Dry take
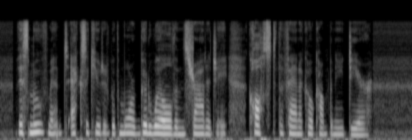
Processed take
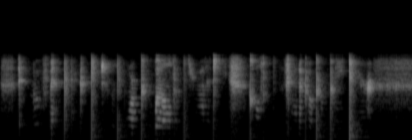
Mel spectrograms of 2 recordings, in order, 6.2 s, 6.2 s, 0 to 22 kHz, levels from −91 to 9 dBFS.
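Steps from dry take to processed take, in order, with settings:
de-essing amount 55%
inverse Chebyshev high-pass filter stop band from 330 Hz, stop band 80 dB
downward expander −56 dBFS
transient designer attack +12 dB, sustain −8 dB
in parallel at 0 dB: downward compressor, threshold −36 dBFS, peak gain reduction 18 dB
on the sum: gate with flip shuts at −15 dBFS, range −26 dB
double-tracking delay 27 ms −12.5 dB
on a send at −4.5 dB: convolution reverb RT60 0.40 s, pre-delay 3 ms
on the sum: downsampling to 8,000 Hz

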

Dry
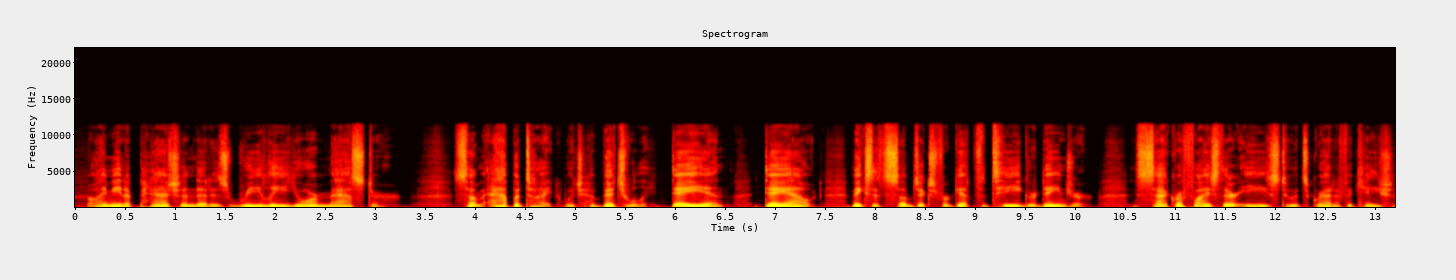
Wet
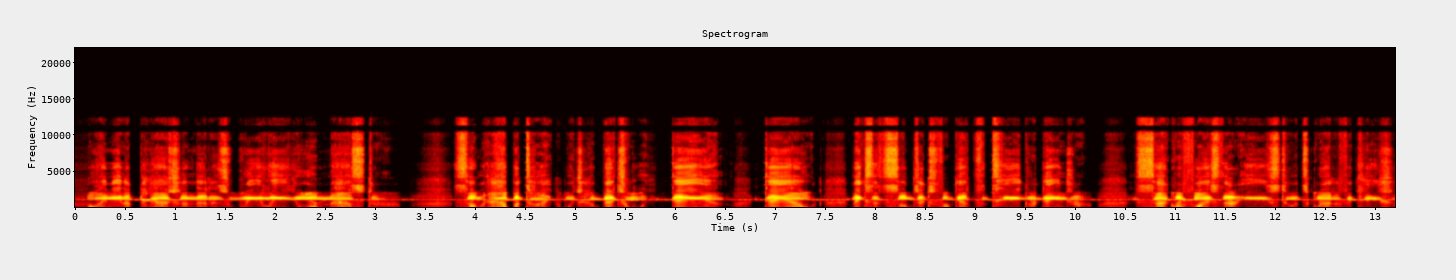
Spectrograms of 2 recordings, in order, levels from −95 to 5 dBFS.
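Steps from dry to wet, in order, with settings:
neighbouring bands swapped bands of 1,000 Hz
0:06.08–0:07.81: parametric band 1,400 Hz −6.5 dB 0.48 octaves

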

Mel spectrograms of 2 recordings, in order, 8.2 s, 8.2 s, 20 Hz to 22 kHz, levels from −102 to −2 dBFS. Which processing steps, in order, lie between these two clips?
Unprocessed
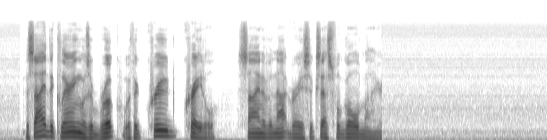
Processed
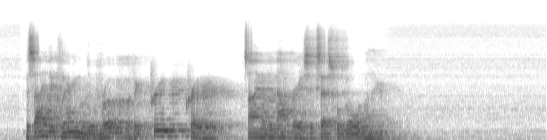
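0:01.94–0:03.67: low-pass filter 3,400 Hz → 1,400 Hz 24 dB per octave
convolution reverb RT60 1.2 s, pre-delay 98 ms, DRR 10.5 dB
flanger 0.26 Hz, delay 5.5 ms, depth 5.9 ms, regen −32%
high-pass filter 61 Hz 24 dB per octave
treble cut that deepens with the level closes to 870 Hz, closed at −29 dBFS
ambience of single reflections 33 ms −7 dB, 75 ms −10 dB
brickwall limiter −29.5 dBFS, peak gain reduction 10.5 dB
level +1 dB

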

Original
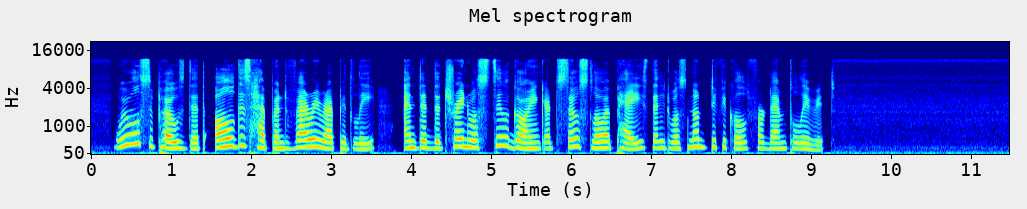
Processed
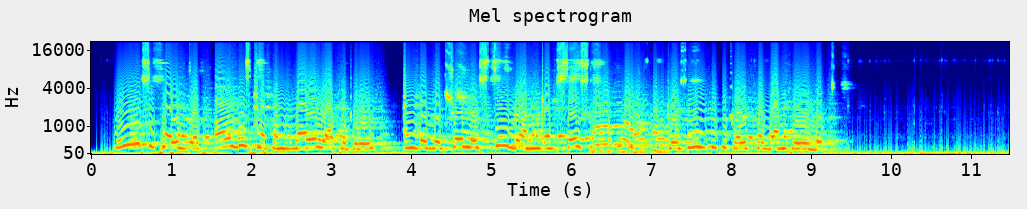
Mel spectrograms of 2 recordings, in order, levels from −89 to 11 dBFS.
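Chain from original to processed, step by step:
expanding power law on the bin magnitudes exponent 3.1
power curve on the samples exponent 0.5
brickwall limiter −17 dBFS, peak gain reduction 8.5 dB
comb and all-pass reverb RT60 0.44 s, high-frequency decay 0.55×, pre-delay 110 ms, DRR 7 dB
0:06.26–0:07.23: ring modulation 320 Hz
level +7 dB

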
